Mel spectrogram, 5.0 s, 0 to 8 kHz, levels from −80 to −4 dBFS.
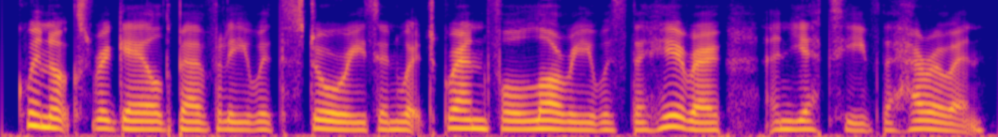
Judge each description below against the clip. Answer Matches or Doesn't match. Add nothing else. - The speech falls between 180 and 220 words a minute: Matches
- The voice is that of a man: Doesn't match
